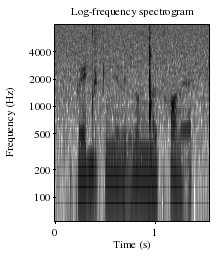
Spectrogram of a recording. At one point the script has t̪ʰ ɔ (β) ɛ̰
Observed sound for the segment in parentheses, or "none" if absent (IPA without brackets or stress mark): ð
